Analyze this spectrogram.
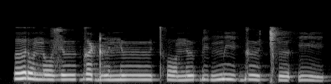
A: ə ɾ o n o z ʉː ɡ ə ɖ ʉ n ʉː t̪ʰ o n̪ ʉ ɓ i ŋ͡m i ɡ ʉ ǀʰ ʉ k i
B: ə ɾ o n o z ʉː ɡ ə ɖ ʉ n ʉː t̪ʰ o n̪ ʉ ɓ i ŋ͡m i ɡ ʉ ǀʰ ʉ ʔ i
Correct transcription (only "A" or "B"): B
